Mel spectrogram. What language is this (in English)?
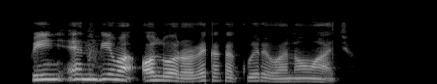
Luo (Kenya and Tanzania)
